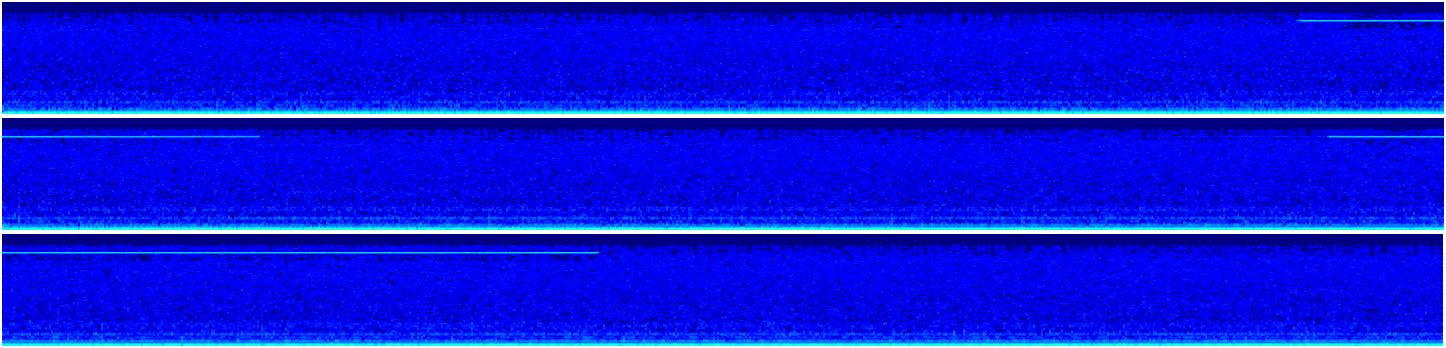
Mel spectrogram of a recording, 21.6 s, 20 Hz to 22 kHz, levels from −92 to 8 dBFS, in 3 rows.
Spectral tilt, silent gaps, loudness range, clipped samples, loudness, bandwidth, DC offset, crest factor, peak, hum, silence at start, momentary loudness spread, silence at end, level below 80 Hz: -2.5 dB/octave; none; 7 LU; under 0.1%; -55 LUFS; 15.5 kHz; under 0.1%; 14 dB; -42 dBFS; none; 0 s; 7 LU; 0 s; -58 dBFS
